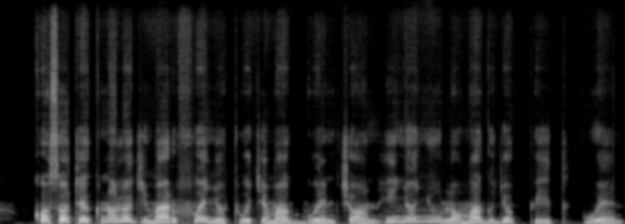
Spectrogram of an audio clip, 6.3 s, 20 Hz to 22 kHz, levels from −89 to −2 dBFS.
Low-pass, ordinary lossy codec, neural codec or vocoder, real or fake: none; none; codec, 44.1 kHz, 7.8 kbps, DAC; fake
